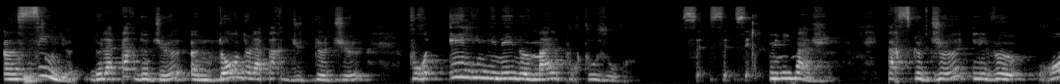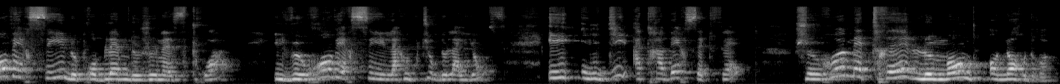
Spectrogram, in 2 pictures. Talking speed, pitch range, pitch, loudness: 160 wpm, 230-275 Hz, 250 Hz, -22 LUFS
